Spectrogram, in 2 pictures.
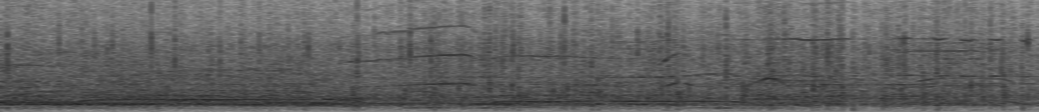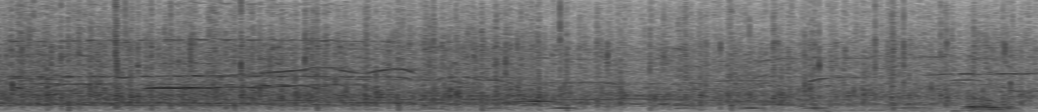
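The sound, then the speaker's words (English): Sustained, loud applause from a large crowd after a political speech, dense and steady throughout, with scattered cheers and shouts rising above the clapping. “And, it's a big line after this applause.”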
